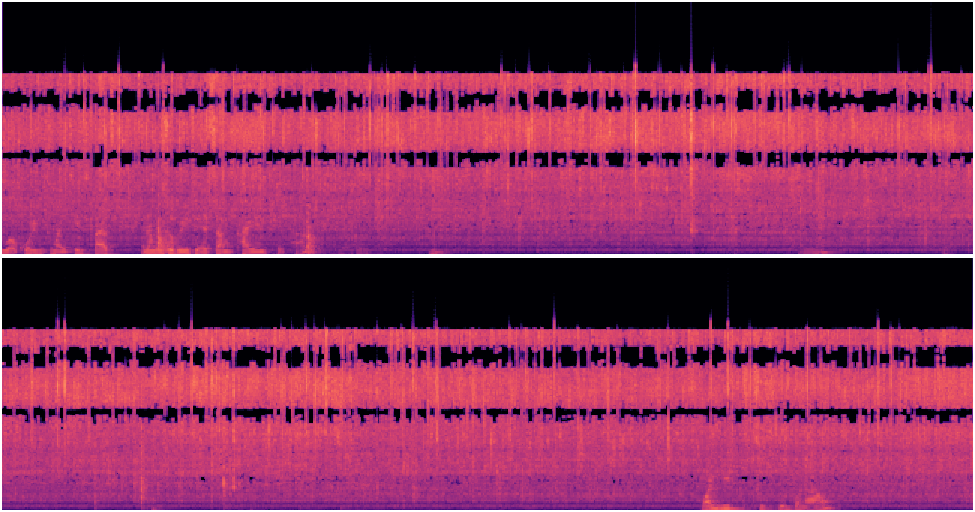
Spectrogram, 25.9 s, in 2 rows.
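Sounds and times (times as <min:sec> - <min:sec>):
meat sizzling in oil: 0:00.0 - 0:25.9.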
